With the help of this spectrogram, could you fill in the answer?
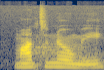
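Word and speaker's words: Miantonomi: Montanomy, thank you, and Canonicus, I got that one right.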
